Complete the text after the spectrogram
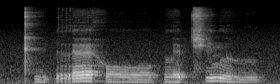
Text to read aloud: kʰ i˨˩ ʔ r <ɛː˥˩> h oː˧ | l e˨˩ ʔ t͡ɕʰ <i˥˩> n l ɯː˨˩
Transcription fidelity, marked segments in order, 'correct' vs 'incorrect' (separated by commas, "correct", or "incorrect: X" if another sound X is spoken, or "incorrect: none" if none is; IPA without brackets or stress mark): correct, correct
